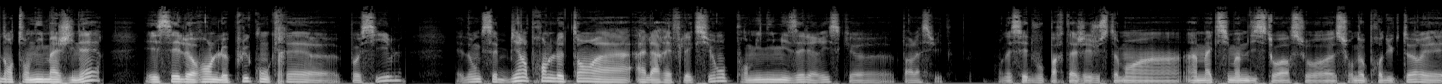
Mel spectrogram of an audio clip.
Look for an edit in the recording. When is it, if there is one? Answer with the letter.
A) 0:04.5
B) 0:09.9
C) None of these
B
